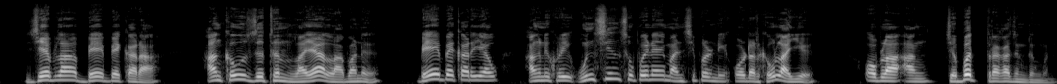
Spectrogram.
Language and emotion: Bodo, angry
